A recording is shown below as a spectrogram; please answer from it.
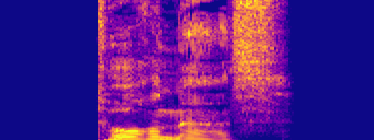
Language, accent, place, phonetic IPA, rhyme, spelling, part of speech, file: German, Germany, Berlin, [ˈtʊʁnɐs], -ʊʁnɐs, Turners, noun, De-Turners.ogg
- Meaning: genitive singular of Turner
